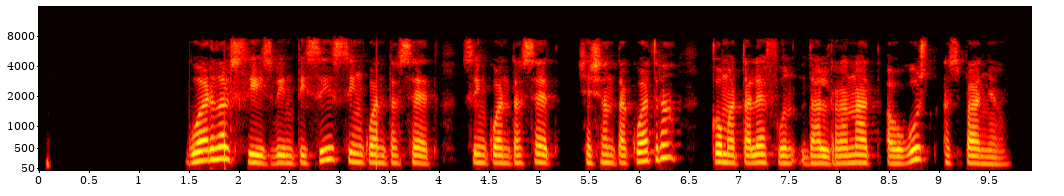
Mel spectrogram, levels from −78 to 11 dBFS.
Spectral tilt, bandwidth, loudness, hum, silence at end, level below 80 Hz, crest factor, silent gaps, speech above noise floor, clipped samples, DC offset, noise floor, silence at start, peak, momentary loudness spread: -4 dB/octave; 8.2 kHz; -18 LUFS; none; 0.2 s; -60 dBFS; 18 dB; 0.14-1.47 s, 4.19-4.24 s, 5.31-5.40 s, 6.61-6.73 s, 9.01-9.05 s; over 72 dB; under 0.1%; under 0.1%; under -90 dBFS; 0.1 s; -2 dBFS; 9 LU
